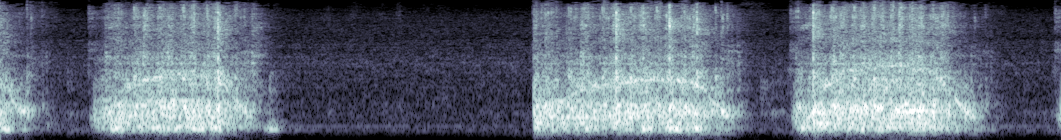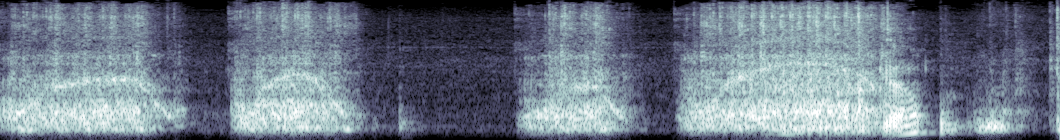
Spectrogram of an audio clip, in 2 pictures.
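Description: A sewing machine stitches a Hong Kong seam finish in seven or eight bursts of rapid whirring, each lasting about a second. Short quiet gaps separate the bursts.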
